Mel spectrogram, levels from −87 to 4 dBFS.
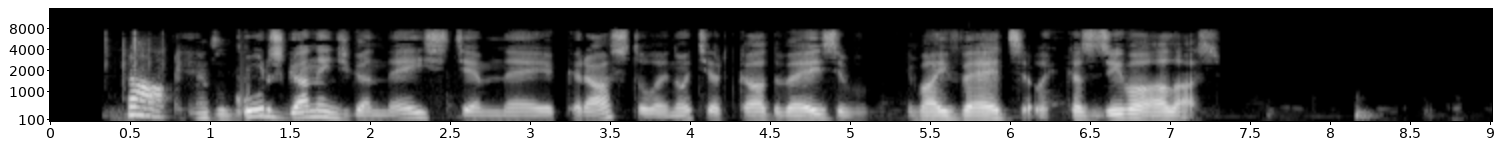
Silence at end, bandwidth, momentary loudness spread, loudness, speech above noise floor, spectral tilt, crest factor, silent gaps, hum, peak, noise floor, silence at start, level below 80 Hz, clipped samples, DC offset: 0.8 s; 8 kHz; 10 LU; -16 LUFS; 55 dB; -4.5 dB/octave; 16 dB; none; none; 0 dBFS; -70 dBFS; 0.5 s; -60 dBFS; under 0.1%; under 0.1%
